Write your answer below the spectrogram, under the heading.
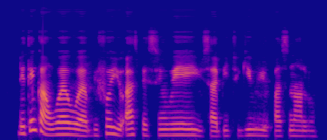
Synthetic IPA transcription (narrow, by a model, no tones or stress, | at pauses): det̪ĩŋkãnwɛlwɛlbifɔjuʔaspɛsĩnwejusabĩtʰuɡivjupasɔnalɔ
